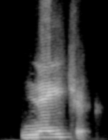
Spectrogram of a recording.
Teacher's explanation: can tell the syllable that is pronounced with more emphasis nature the nay is more pronounced that is the stressed syllable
